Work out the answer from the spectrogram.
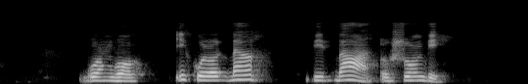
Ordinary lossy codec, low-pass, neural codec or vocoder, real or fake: Opus, 64 kbps; 7.2 kHz; codec, 16 kHz, 1 kbps, FunCodec, trained on Chinese and English, 50 frames a second; fake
